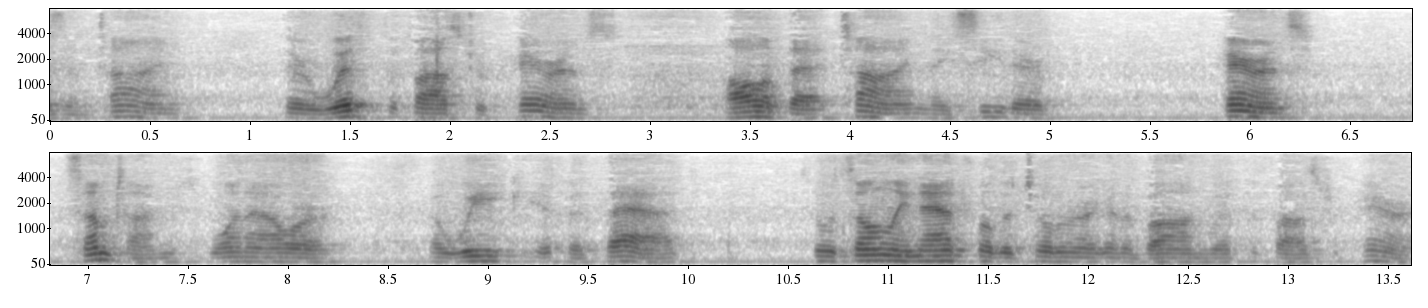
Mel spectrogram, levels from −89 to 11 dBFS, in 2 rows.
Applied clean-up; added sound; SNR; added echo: none; none; none; none.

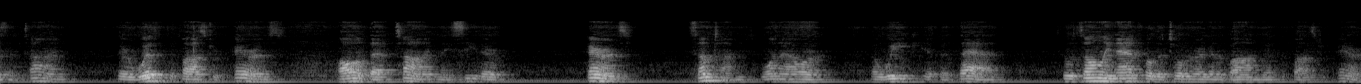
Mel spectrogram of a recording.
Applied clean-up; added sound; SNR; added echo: none; none; none; reverberation time 0.6 s.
